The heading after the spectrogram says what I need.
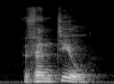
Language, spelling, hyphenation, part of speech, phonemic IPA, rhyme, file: Dutch, ventiel, ven‧tiel, noun, /vɛnˈtil/, -il, Nl-ventiel.ogg
- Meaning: valve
